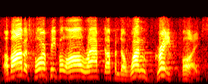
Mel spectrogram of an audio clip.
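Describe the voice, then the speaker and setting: A man's voice: high voice, sing-song, moderate pace. A man announcing in the style of a 1940s radio show. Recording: dull, slightly noisy vintage radio recording.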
